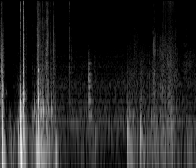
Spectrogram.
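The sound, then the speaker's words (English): A phone drops with a cluster of sharp clattering knocks, followed by a pause and softer scraping and fumbling as it is handled. “I just dropped my phone.”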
